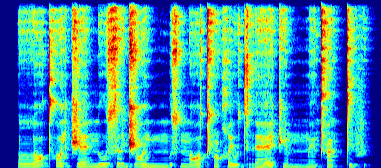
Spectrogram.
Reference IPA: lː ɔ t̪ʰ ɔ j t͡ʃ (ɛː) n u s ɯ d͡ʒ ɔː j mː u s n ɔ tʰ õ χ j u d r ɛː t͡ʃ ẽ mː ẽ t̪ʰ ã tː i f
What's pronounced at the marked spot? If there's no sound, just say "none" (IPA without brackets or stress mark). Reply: ɛː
